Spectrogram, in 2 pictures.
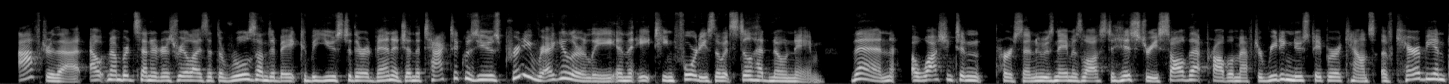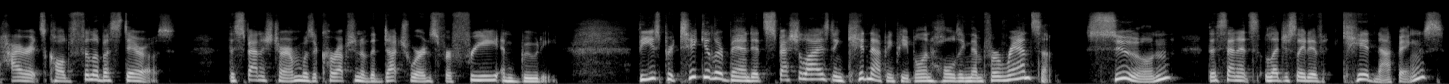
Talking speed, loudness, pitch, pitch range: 175 wpm, -18 LUFS, 180 Hz, 165-210 Hz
